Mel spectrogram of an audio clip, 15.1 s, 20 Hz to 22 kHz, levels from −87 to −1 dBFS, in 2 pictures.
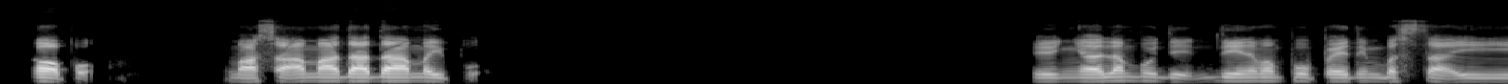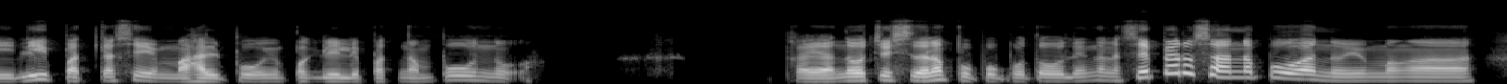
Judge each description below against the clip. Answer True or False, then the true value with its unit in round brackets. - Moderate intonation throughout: False (2.3 semitones)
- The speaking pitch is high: False (135 Hz)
